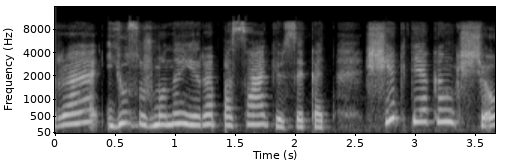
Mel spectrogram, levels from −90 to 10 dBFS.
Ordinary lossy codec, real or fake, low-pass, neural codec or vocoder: Opus, 32 kbps; real; 9.9 kHz; none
